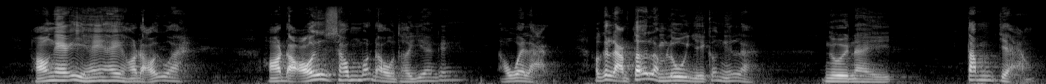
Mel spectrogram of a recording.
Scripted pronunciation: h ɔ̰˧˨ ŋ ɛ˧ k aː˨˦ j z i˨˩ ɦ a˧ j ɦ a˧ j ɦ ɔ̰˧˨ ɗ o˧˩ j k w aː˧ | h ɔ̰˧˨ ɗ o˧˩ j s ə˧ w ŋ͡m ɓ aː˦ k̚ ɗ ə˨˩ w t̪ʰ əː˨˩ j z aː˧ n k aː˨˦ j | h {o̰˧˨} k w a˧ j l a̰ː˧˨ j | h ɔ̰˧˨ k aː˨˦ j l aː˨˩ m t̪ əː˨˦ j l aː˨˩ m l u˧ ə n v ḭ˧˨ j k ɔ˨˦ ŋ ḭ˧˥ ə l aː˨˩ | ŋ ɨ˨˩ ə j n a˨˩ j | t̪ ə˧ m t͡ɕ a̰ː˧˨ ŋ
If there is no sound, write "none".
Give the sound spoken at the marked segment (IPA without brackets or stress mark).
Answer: ɔ̰˧˨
